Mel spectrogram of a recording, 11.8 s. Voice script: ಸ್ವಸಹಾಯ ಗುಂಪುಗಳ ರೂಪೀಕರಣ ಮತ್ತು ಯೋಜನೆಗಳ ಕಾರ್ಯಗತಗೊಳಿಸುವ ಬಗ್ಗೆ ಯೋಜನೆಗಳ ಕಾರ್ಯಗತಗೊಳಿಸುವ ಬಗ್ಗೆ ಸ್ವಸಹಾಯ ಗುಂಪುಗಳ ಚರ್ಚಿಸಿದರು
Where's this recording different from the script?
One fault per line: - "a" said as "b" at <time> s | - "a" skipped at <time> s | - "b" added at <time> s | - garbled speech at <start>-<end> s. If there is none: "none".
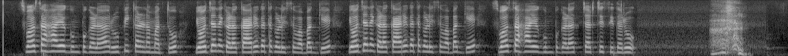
none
